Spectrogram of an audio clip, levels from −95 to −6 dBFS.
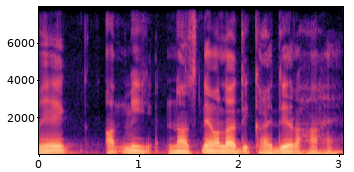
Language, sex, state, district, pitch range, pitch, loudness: Hindi, male, Arunachal Pradesh, Papum Pare, 105-115 Hz, 110 Hz, -19 LUFS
